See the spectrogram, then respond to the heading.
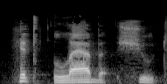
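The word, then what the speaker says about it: התלבשות: here hit Leb shoot hit lab shoot you can break it down in three syllables hit lab shoot hit lab shoot the emphasis is on the last syllable HB SHO now what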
